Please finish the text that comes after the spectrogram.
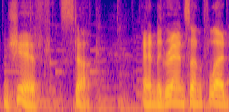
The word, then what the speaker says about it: GIF: It was based on the jar of peanut butter, so it needed a soft G, no matter what rolled off the tongue better and whether the word was graphics.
